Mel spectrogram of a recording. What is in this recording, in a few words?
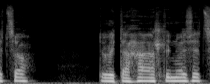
"hallt", Welsh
